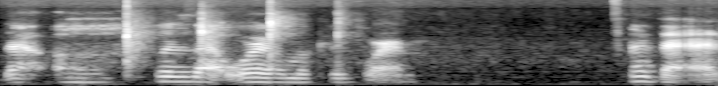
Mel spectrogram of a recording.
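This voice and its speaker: A woman speaks quietly. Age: 30s. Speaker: vlogger. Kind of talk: casual livestream chat. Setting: live stream. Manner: halting, repetitive.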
